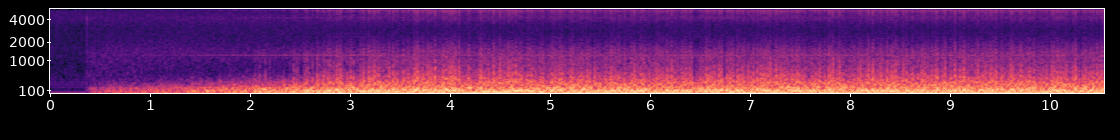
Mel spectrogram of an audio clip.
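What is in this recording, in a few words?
earthquake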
